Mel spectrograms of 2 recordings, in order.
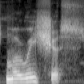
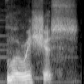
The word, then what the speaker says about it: Mauritius: Mauritius. You do want to stress on the second syllable, the re syllable. Mauritius.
